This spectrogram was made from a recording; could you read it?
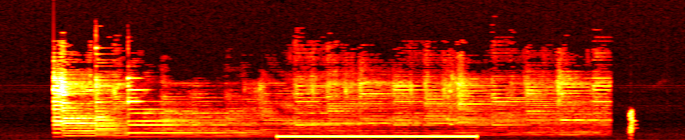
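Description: Telephone tones play alone as a call back is placed: a steady dial tone shifts pitch, then a loud, unbroken ringing tone holds for about two seconds before the line cuts off with a soft click.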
